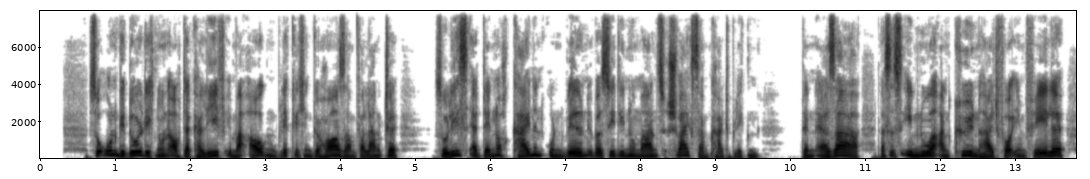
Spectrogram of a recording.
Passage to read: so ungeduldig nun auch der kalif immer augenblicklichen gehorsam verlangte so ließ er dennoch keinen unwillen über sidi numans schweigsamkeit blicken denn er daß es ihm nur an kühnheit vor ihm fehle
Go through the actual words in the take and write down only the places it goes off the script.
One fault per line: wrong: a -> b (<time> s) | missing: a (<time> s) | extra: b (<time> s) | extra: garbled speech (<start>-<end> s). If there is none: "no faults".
extra: sah (10.6 s)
